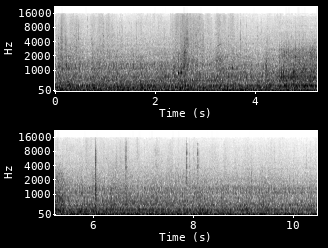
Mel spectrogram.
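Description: Isuzu Trooper driving on a rough dirt road, heard from inside the cabin: a steady low rumble of engine and tyres with faint scattered rattles and knocks.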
